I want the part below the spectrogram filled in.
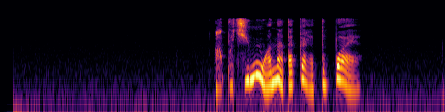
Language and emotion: Russian, angry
